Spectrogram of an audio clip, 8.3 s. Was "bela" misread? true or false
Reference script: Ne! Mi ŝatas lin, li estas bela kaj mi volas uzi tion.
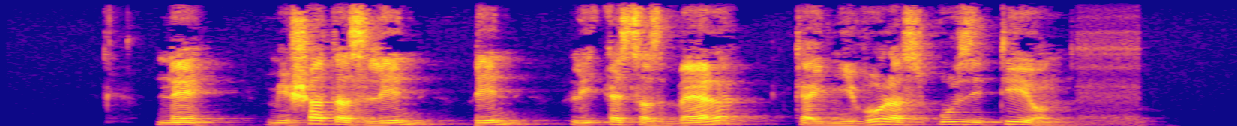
false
